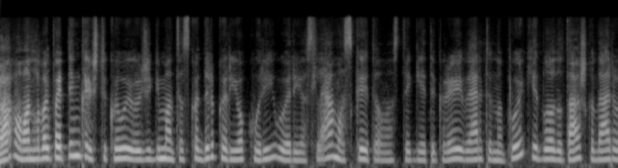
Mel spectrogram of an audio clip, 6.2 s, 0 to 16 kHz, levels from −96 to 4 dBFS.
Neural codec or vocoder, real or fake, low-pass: codec, 16 kHz in and 24 kHz out, 0.6 kbps, FocalCodec, streaming, 2048 codes; fake; 10.8 kHz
